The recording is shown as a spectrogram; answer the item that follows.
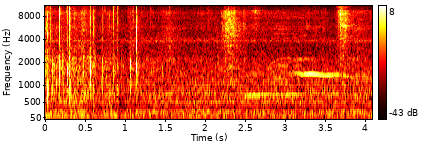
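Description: Audience applause dying away in the first second, leaving the steady murmur of an outdoor crowd. A faint thin tone sounds briefly twice near the middle.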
